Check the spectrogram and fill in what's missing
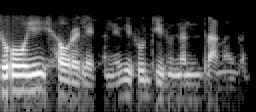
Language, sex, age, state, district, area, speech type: Bodo, male, 30-45, Assam, Chirang, urban, conversation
